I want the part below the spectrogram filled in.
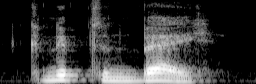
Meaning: inflection of bijknippen: 1. plural past indicative 2. plural past subjunctive
- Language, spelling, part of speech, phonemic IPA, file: Dutch, knipten bij, verb, /ˈknɪptə(n) ˈbɛi/, Nl-knipten bij.ogg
